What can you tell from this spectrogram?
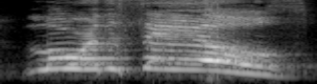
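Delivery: high, loud captain shouting over a storm; captain commanding in a storm; shouted order. Acted. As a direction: yell the order across the deck. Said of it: "Braid Beard shouted".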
